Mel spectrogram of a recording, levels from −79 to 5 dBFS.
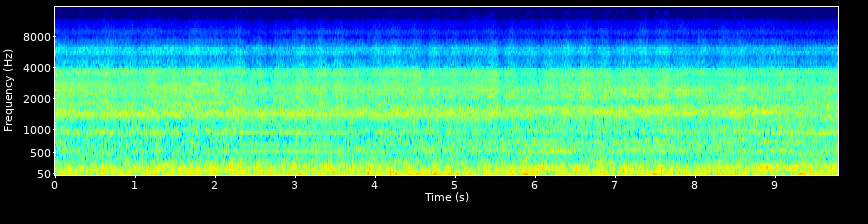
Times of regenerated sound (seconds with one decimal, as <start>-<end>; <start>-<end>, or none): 0.0-2.2; 3.6-9.8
